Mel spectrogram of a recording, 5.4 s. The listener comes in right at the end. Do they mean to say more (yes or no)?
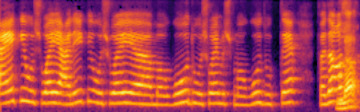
no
